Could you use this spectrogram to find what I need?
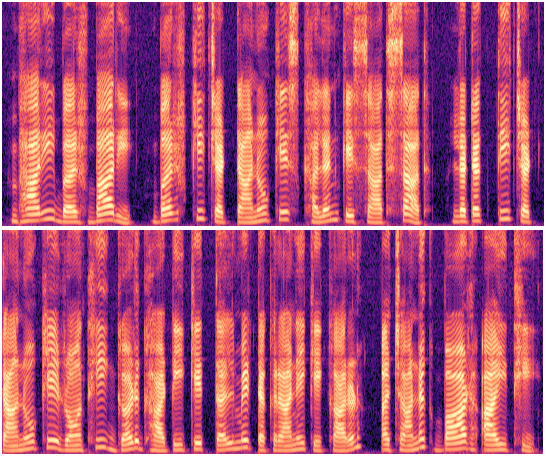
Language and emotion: Hindi, neutral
